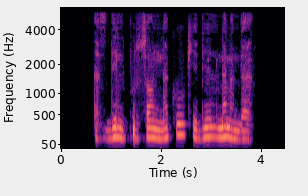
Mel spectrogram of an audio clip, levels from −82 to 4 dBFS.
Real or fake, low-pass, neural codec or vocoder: real; 5.4 kHz; none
